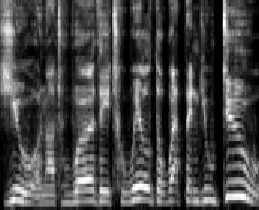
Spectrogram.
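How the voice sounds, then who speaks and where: In a put-on character voice, a man bellows at a fairly high pitch and a fairly slow pace. The recording is very clean, with a silent background. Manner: booming, accusatory.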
